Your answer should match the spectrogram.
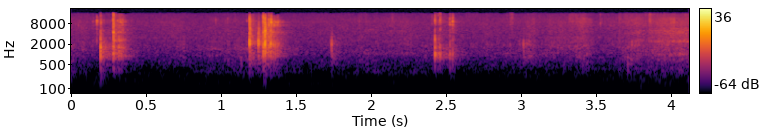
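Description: A few short, soft handling noises: fabric being shifted on a cutting mat and small plastic sewing clips set down with light clicks, spaced out over the first few seconds, then a faint rustle near the end.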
